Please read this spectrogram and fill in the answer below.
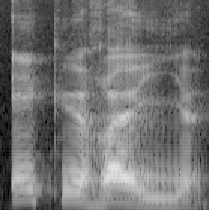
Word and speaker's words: écureuil: Et on a un petit son de i final. Reuil. Écureuil.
